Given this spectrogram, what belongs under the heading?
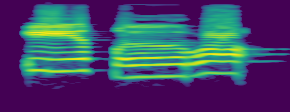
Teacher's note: یہاں پر را کے ساتھ حمزہ ہے، الف نہیں ہے، اسی لیے یہاں پر جھٹکا دے کر پڑھا جائے گا۔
